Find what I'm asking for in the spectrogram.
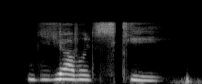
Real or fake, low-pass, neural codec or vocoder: fake; 7.2 kHz; codec, 44.1 kHz, 2.6 kbps, SNAC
